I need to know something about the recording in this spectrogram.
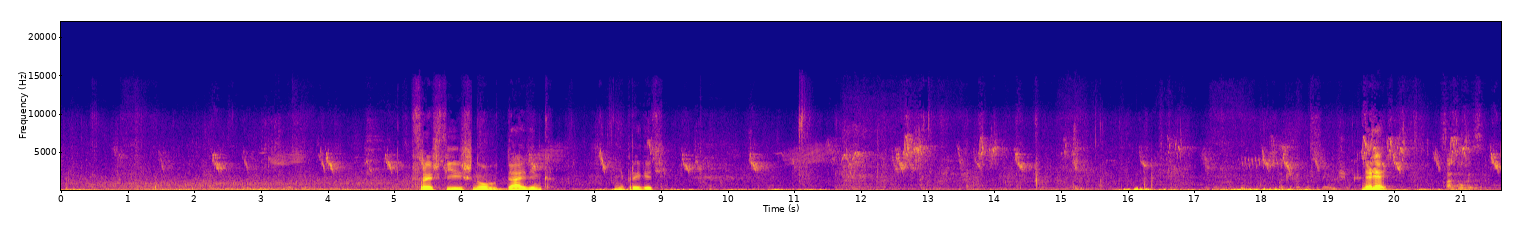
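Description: Footsteps scuff on concrete.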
